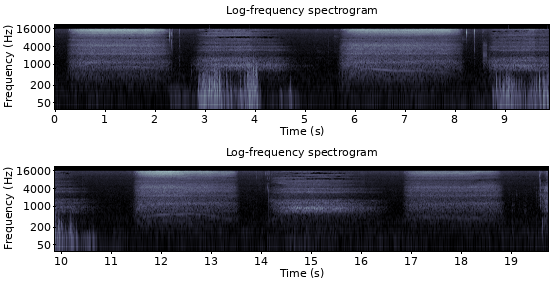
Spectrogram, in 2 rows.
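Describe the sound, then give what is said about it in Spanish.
Slow, deep breaths in a cycle of eight deep breaths through the nose, or through the nose and mouth, alternating long airy inhales and exhales in a steady rhythm, with a couple of heavier, rougher breaths standing out. No talking. “Vamos a hacer un ciclo de 8 respiraciones profundas por la nariz o por la nariz y por la boca.”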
